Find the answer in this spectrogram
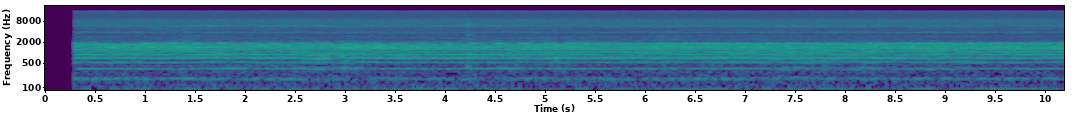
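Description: DJI Phantom 4 quadcopter hovering, its four propellers making a steady multi-toned buzz that fades in over the first couple of seconds and then holds even.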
